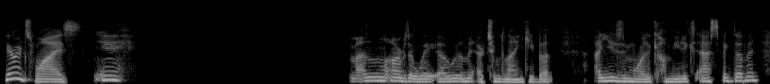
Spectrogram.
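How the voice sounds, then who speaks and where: A man with a mid-pitched voice talks through his opinions as a casual streamer. He rambles, doubles back and corrects himself as he thinks aloud. The sound is close and dry. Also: animated, a little fast, long pauses, darkish tone, dry recording. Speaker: VTuber streamer.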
